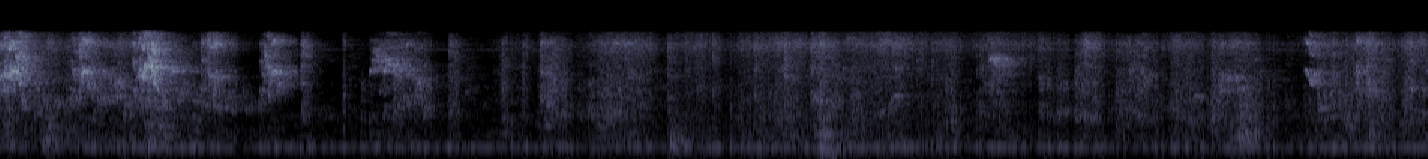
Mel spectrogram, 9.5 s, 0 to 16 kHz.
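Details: Budgerigar recorded 1/6/2023 produces a busy, buzzy chatter, loudest in the first second, then a softer grating warble with scattered clicks over a steady hum.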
